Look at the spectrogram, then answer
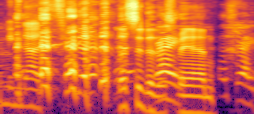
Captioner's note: everyone laughs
